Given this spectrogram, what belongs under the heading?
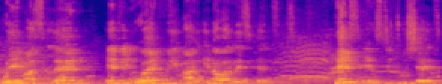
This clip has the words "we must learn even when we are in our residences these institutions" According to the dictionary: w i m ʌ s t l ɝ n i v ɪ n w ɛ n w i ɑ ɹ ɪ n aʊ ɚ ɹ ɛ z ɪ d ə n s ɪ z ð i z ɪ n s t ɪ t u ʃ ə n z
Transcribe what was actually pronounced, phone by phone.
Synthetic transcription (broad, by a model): w i m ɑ s t l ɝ n i v ɪ n w ɛ n w i ɑ ɹ ɪ n aʊ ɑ ɹ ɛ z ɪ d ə n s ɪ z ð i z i n s t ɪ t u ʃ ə n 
